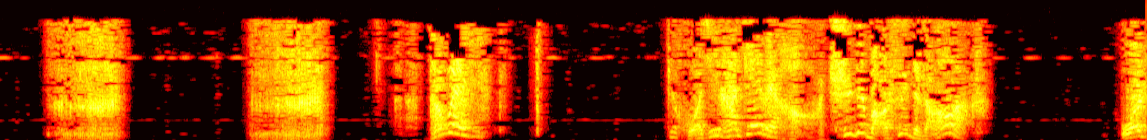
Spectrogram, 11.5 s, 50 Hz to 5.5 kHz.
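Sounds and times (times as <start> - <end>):
person imitating snoring: 0.5 - 1.3, 2.5 - 3.4
speech: 6.7 - 9.9, 11.2 - 11.4.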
